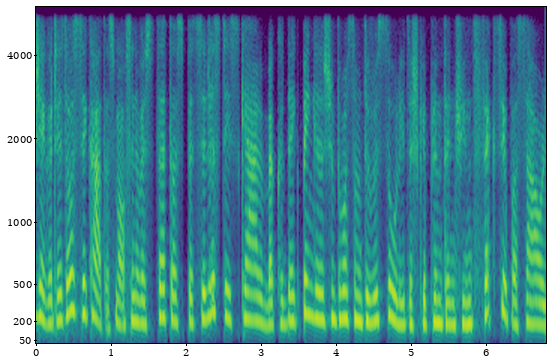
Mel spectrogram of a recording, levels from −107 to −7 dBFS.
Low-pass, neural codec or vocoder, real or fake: 5.4 kHz; codec, 24 kHz, 0.5 kbps, DualCodec; fake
